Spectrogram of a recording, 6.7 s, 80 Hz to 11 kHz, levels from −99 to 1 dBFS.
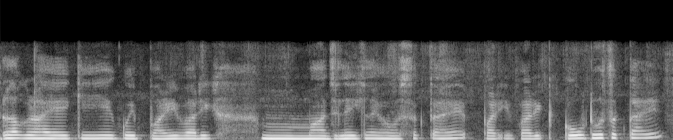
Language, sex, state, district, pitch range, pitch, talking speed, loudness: Hindi, female, Arunachal Pradesh, Papum Pare, 225-250 Hz, 235 Hz, 150 wpm, -14 LUFS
